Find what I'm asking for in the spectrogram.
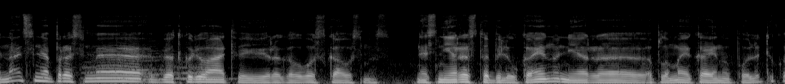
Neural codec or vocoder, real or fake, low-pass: vocoder, 48 kHz, 128 mel bands, Vocos; fake; 10.8 kHz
